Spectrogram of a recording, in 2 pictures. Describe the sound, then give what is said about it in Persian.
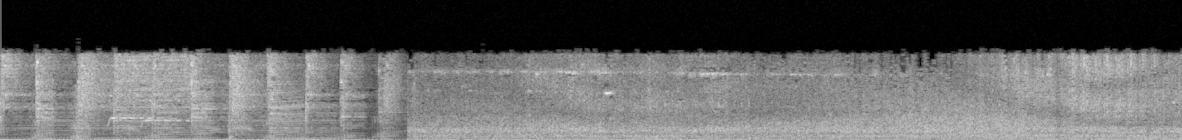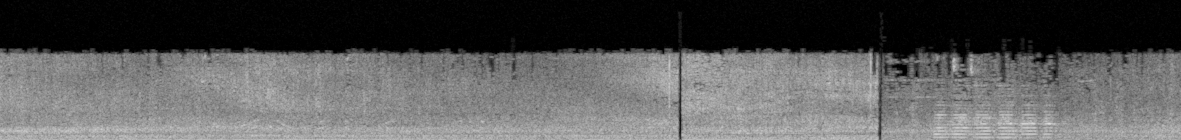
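Dense road traffic at a four-way intersection with traffic lights: a steady roar of engines and tires, with car horns honking at the start and again near the end. “د یوې څلور لارې د ترافیکي اشارو له فعالیته مو خبروو. پام وکړئ.”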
